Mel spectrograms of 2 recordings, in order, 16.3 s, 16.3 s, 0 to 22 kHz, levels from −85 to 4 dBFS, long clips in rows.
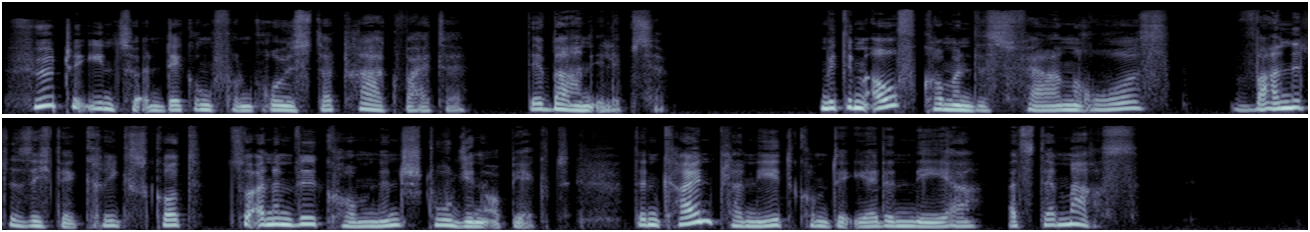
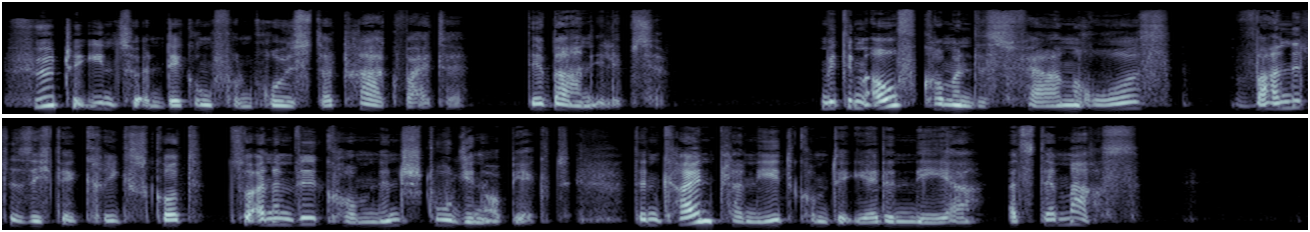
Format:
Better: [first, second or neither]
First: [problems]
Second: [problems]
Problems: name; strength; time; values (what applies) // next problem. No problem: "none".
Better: first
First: none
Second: thin; very; fading below 350 Hz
